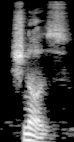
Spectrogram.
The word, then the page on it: schnozz: Australian English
